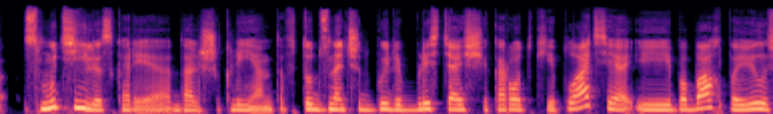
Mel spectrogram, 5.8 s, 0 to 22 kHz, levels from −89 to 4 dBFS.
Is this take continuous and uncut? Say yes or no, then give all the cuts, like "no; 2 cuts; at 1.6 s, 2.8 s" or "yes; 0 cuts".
no; 1 cut; at 2.2 s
